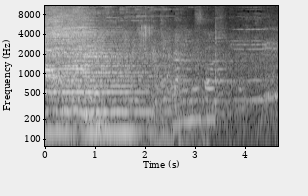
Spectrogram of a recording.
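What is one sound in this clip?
An orchestra plays a sustained chord that fades out in a large hall.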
